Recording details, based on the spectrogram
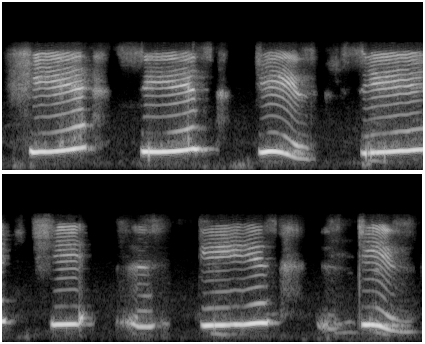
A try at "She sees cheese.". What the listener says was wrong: বাবা tongue twister হলো না, টাং টুইস্টার আরো তাড়াতাড়ি বলতে হবে।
